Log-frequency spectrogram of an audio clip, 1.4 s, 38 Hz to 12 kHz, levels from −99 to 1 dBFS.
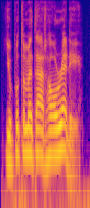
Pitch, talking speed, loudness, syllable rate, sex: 150 Hz, 265 wpm, -13 LUFS, 7.0 syllables/s, male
